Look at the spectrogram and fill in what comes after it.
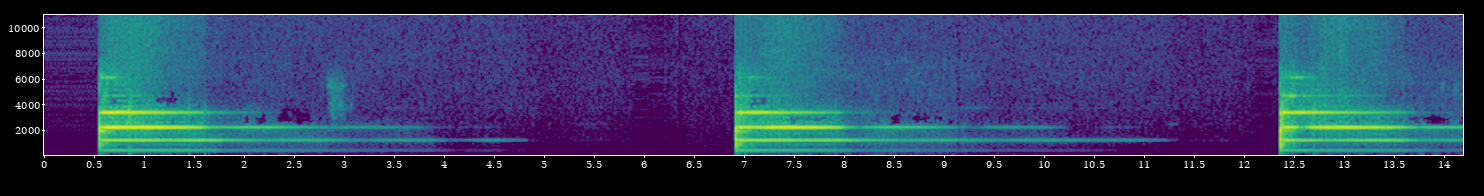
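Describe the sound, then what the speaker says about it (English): A meditation gong struck three times at long, even intervals, each stroke ringing out bright and clear before fading slowly into silence. "sound of the meditation gong now starting and then fading away"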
